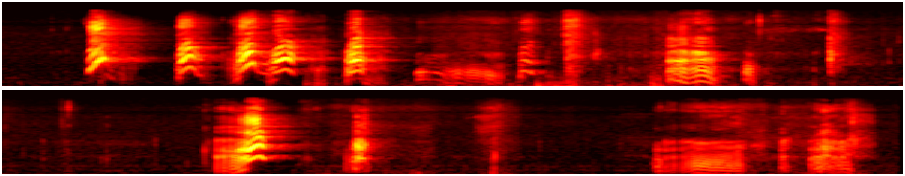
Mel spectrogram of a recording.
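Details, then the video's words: Chihuahua acting like a squeaky toy, giving a run of high, squealing yelps and short barks, then a pause and a few more sharp squeaks, ending with a buzzy, rattling whine. "Chihuahua als Quietschtier"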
